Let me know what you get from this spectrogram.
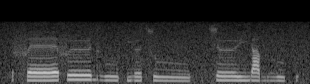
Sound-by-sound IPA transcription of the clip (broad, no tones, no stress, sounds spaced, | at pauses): f ɛː f øː dʱ uː ʔ j ø t͡s uː | t͡s øː j a bʱ u p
